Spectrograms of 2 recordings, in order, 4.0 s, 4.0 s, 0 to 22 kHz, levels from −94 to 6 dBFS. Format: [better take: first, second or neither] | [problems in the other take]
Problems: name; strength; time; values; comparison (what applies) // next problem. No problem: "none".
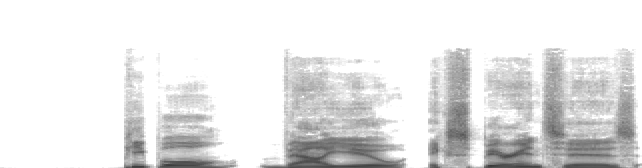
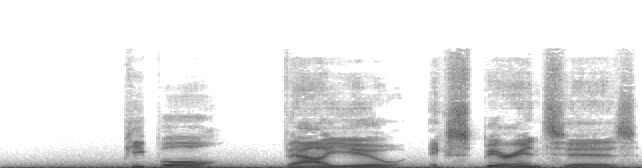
first | low rumble; faint; throughout; 20 dB below the speech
